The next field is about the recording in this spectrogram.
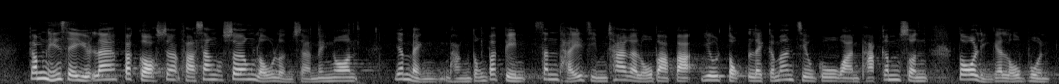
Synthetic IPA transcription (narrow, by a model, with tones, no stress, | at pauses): kɐ˥mniː˨˥nse˧jyː˨˧t̚lɛː˥pɐ˥t̚kːɔː˧k̚faː˧t̚sɐ˥ŋsœː˥ŋlo˨˧wlɵ˨˩nsœː˨˩ŋmɪ˨ŋːɔː˧n | jɐ˥t̚mɪ˨˩ŋpʰɐ˨˩ŋt̪ʊ˨ŋpɐ˥t̚piː˨˧nsɐ˥nt̪ʰɐ˨˥jt͡siː˨mt͡sʰaː˥kɛː˧lo˨˧wpaː˧k̚paː˧k̚jiː˧wt̪ʊ˨k̚lɪ˨kːɐ˨˥mjœː˨˥ŋt͡siː˧wkuː˧waː˨˩npʰaː˧kːɐ˥msɵ˧n | t̪ɔː˥liː˨˩nkɛː˧lo˨˧wpuː˨˧n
